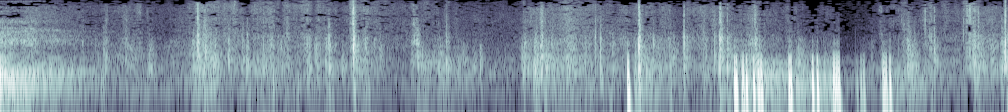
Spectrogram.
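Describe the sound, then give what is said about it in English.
Paper notes crinkle and rustle in a string of irregular, crisp bursts, some sharp snaps among softer scraping, at a moderate level with no voices. A preacher is handling sermon notes during a church service. “The crinkling of paper.”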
